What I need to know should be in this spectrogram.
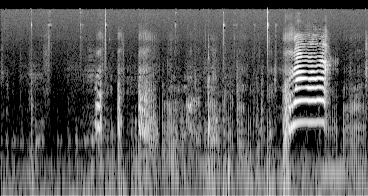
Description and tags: my cat purring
